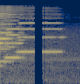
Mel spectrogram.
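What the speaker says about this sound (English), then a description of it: "Sounds like this when you blow in it." A Hohner harmonica in the key of A is blown into, giving a bright, buzzy reed chord held for a moment, a brief gap, then a second steady blown chord that fades out.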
